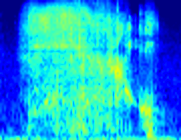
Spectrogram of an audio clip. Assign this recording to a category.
Sound effects > Human sounds and actions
